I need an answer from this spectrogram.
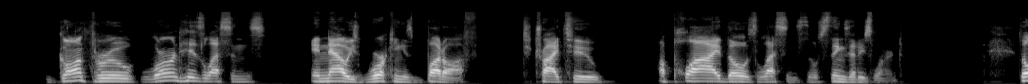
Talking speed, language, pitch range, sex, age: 140 wpm, English, 130-200 Hz, male, 30-49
